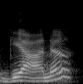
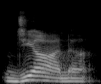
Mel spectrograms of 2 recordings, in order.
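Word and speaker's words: jñāna: A Hindi speaking person says Gyana, correct. Or a Sanskrit person says Jnana, all three are correct. But here in this course, we are going to pronounce it as Jnana, not to be confused with the others.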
